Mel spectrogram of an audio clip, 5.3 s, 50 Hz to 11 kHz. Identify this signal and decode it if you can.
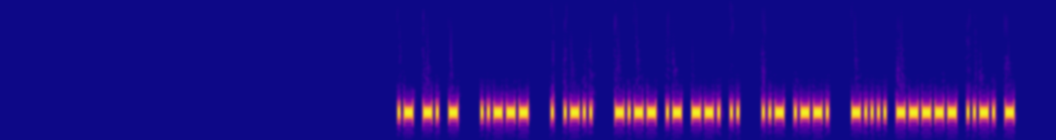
Morse code, heard as a keyed tone, about 80 wpm, 700 Hz. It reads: ANT 2 EL YAGI UP 60FT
